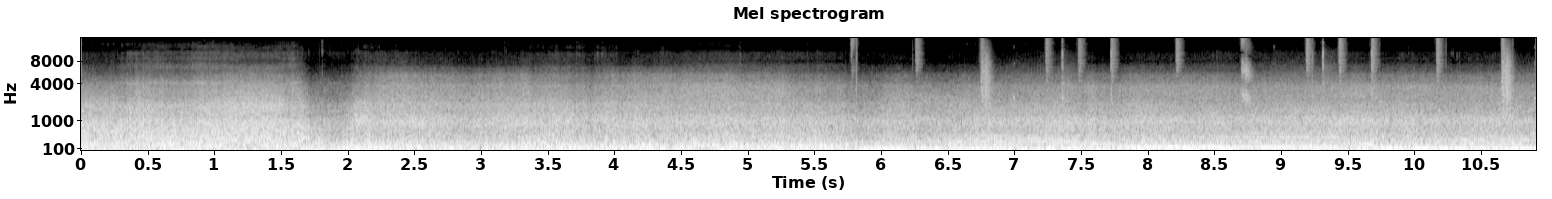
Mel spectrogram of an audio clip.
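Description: Steady, loud wind rushing over a camera microphone during paraglider flight. About halfway through, music comes in with low bass notes and a ticking beat.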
